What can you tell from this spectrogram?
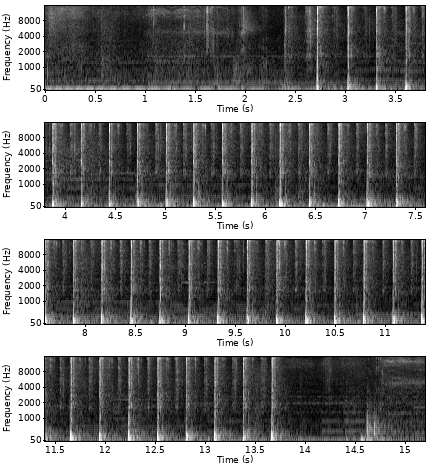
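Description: Dead-blow mallet tapping the rubber fillet strip of a windscreen seal, a rapid run of even taps, several a second, for about eleven seconds starting a couple of seconds in. The taps walk the strip round the glass to seat it fully and tighten the seal.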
